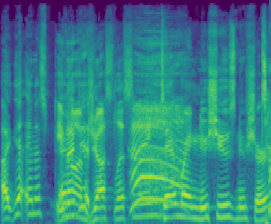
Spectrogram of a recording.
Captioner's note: gasps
